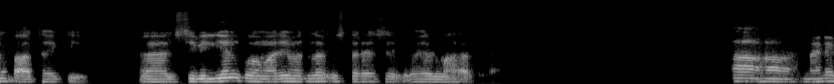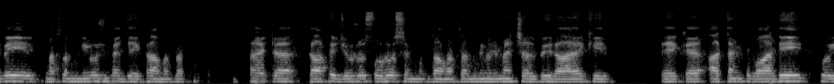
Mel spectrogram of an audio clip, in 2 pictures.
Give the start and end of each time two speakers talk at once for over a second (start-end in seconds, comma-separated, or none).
none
